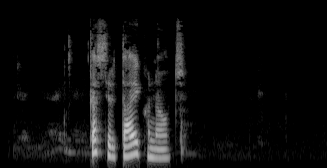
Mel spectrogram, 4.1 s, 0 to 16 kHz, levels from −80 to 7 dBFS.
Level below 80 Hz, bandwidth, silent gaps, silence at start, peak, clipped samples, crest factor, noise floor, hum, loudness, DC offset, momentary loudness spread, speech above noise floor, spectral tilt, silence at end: -72 dBFS; 11.5 kHz; none; 0.85 s; -2 dBFS; under 0.1%; 22 dB; -71 dBFS; none; -20 LUFS; under 0.1%; 14 LU; 52 dB; -5 dB/octave; 1.8 s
